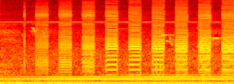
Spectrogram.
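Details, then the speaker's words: VILO vinyl liner leak locator probe held over a major leak in a vinyl-lined pool: rapid pulsing electronic chirps, about three a second, over a steady low hum as water rushing out of the insulated liner creates a ground the probe detects. "what you're hearing right there is this probe detecting a ground. When water is rushing out of an insulated vinyl liner, it creates a ground."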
